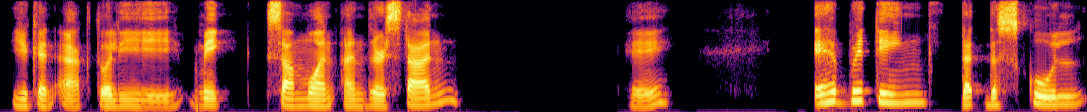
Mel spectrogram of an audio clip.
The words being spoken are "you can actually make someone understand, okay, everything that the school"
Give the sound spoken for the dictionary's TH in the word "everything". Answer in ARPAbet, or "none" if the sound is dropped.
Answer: T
